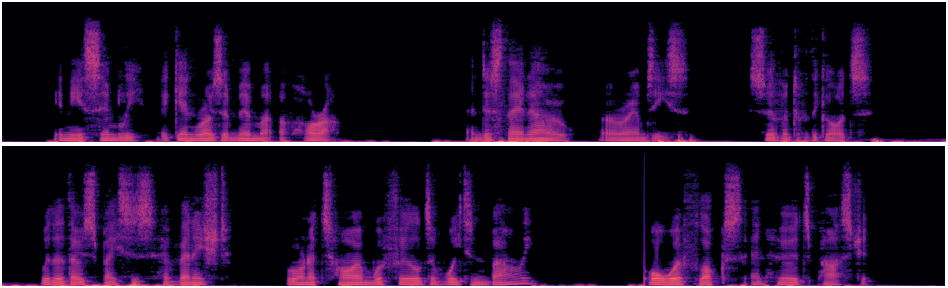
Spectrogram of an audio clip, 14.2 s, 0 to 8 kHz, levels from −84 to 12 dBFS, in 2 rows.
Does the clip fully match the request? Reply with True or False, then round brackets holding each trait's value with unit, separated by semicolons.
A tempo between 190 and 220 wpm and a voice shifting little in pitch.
False (170 wpm; 2.1 semitones)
